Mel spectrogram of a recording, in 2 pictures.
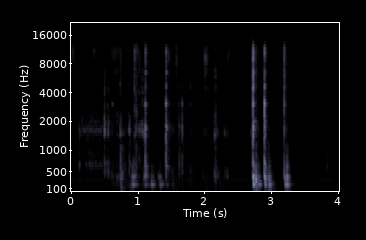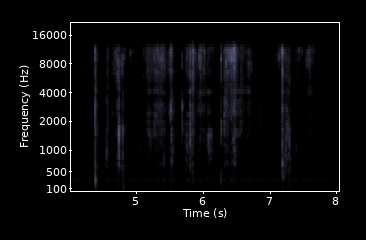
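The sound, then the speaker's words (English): Packed soil is scraped out of a small plant pot in short, irregular bursts of gritty scraping and light knocks, separated by brief quiet gaps. “Wow, a lot of soil packed in this small pot. I'm just scraping it out right now.”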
